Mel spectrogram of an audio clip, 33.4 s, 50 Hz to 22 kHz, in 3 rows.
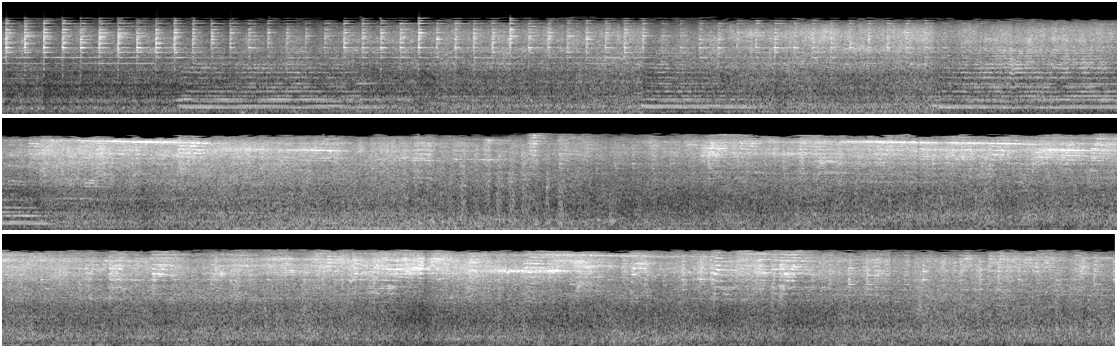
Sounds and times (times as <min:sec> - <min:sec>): Train horn: 0:01.7 - 0:04.1, 0:06.4 - 0:07.6, 0:09.3 - 0:11.8
Train whistle: 0:01.7 - 0:04.1, 0:06.4 - 0:07.6, 0:09.3 - 0:14.6.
